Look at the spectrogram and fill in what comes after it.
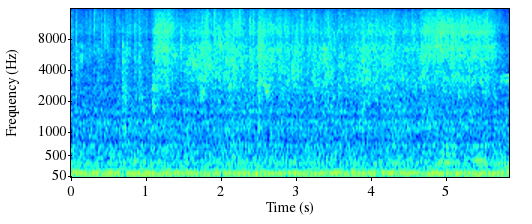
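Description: Chopped red onion, ginger, garlic and chilli sizzling steadily in oil in a stainless steel pot as they are stirred, over a constant low hum.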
